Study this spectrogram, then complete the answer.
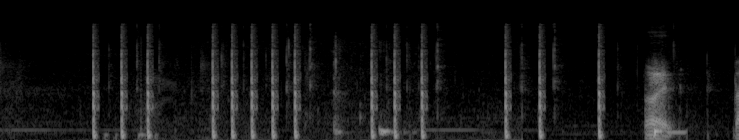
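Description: Menu clicks tick rapidly in a video game.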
